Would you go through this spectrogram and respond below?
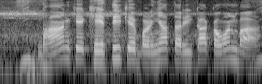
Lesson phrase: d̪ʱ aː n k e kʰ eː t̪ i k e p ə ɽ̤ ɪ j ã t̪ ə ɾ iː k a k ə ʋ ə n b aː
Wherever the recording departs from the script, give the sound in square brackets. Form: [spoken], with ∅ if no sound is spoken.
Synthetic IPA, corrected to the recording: d̪ʱ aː n k e kʰ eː t̪ i k e [b] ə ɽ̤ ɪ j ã t̪ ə ɾ iː k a k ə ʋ ə n b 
